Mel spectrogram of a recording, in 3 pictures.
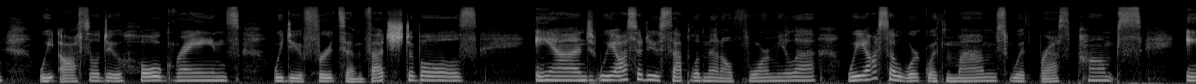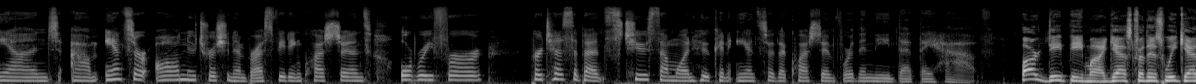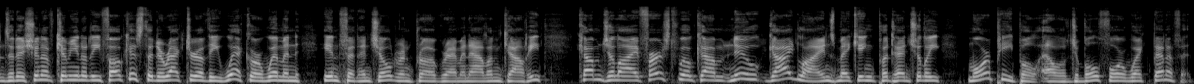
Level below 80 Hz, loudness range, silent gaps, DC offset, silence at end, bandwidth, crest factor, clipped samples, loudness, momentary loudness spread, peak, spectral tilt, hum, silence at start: -56 dBFS; 12 LU; none; under 0.1%; 0.05 s; 15.5 kHz; 24 dB; under 0.1%; -26 LUFS; 15 LU; -2 dBFS; -4.5 dB/octave; none; 0.05 s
